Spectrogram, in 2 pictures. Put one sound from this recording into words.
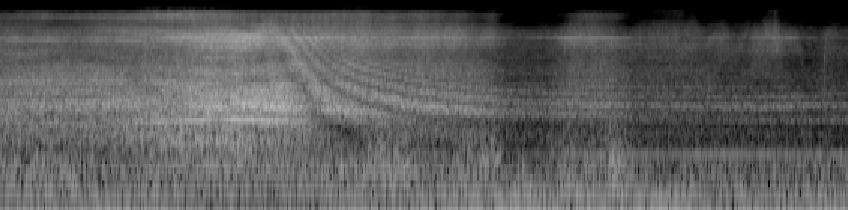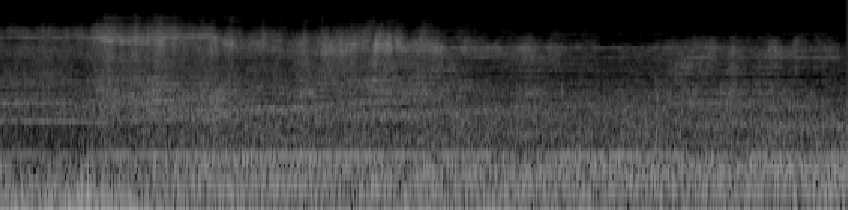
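A small jet engine roars and whines loudly as it streaks close past, then fades into the distance.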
